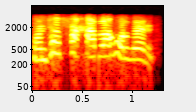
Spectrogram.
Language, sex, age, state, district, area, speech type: Bodo, female, 60+, Assam, Chirang, rural, conversation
